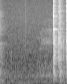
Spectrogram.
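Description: Halloween-themed dishes knock together: after a quiet moment, three quick, bright ceramic clinks sound close by at the end.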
